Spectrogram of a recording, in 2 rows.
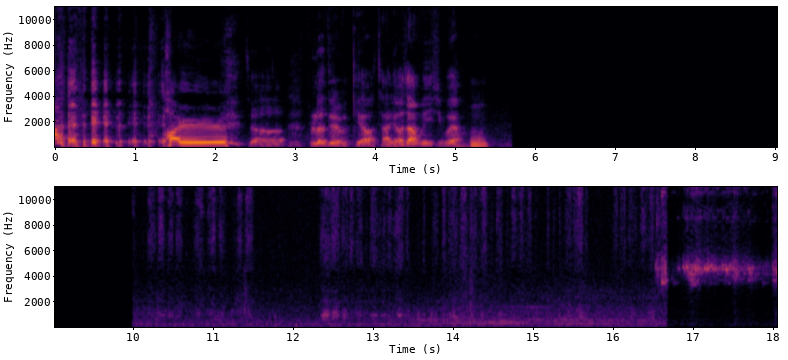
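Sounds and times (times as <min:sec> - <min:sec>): pen scratching on paper: 0:10.2 - 0:11.6, 0:12.4 - 0:16.6
hand bells jingling: 0:16.5 - 0:18.0.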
